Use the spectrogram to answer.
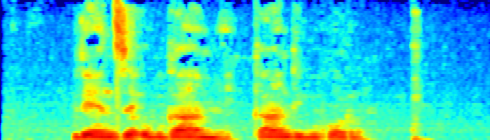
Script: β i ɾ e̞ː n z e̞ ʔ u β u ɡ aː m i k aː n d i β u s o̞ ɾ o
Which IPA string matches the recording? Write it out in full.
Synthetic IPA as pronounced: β i ɾ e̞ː n z e̞ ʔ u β u ɡ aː m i k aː n d i β u h o̞ ɾ o

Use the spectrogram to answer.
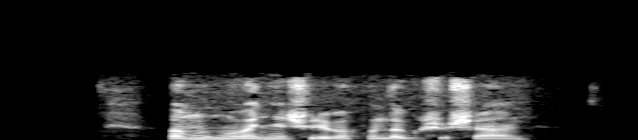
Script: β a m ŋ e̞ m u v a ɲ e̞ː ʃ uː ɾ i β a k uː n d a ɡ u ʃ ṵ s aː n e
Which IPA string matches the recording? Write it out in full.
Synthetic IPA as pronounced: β a m ŋ e̞ m u β a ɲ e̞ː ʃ uː ɾ i β a k uː n d a ɡ u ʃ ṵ ʃ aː ɲ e

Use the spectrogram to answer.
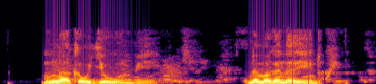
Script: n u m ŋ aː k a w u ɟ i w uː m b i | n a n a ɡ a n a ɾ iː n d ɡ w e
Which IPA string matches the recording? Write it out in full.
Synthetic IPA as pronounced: m u m ŋ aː k a w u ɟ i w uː m b i | n a m a ɡ a n a ɾ iː n d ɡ w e

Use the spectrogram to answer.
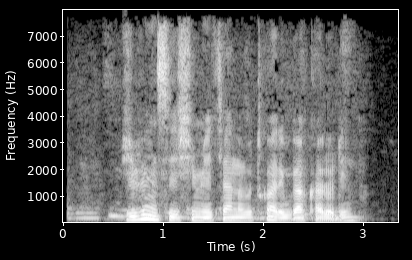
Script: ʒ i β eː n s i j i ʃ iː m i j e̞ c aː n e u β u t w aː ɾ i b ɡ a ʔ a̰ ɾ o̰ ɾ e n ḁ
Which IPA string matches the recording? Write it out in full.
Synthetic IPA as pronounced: ʒ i v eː n s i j i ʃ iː m i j e̞ c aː n e u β u t w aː ɾ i b ɡ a k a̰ ɾ o̰ ɾ i n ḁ

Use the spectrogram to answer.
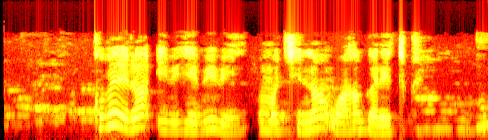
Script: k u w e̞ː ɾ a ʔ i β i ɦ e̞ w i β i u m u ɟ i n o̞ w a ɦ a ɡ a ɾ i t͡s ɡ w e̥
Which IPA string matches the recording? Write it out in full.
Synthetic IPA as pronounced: k u β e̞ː ɾ a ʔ i β i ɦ e̞ β i β i u m u c i n o̞ w a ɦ a ɡ a ɾ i t͡s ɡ w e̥

